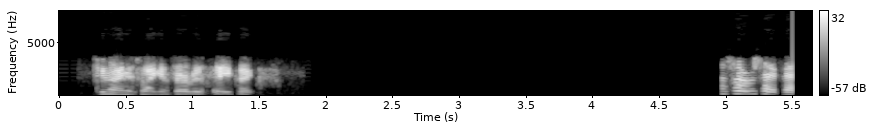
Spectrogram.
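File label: Wake County EMS Dispatch, p25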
